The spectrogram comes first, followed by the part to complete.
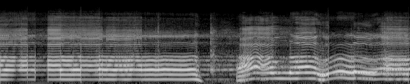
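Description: A man's voice chanting an Arabic Islamic devotional song (sholawat). He holds one long note for about two seconds, then moves into winding, ornamented phrases.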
